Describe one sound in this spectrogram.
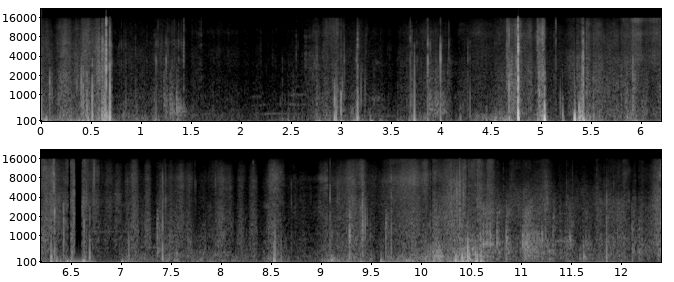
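Things rustle and knock as they are handled close by.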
